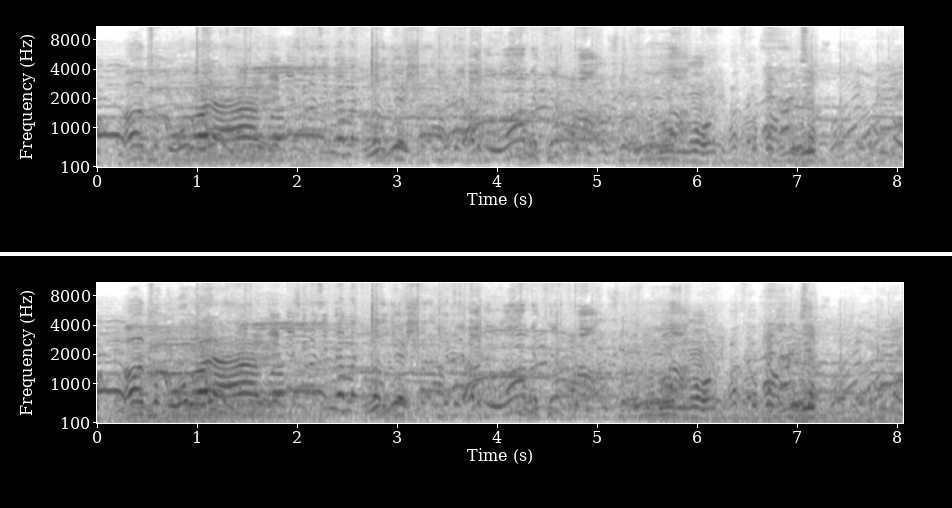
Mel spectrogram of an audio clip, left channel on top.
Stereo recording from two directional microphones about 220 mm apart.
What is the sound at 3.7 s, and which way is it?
Chatter, 40° left (ahead or behind).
